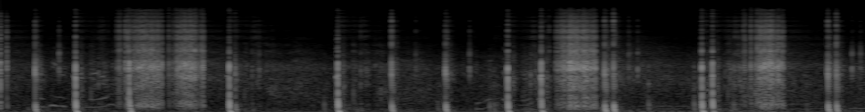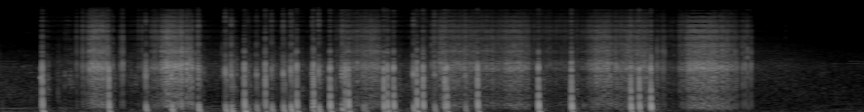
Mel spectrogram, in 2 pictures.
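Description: Fireworks burst with rapid loud bangs and pops.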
